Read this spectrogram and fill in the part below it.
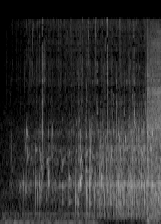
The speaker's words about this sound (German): Das, was Sie hier hören, ist ein Video von meinem letzten Tauchgang auf Kuba.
